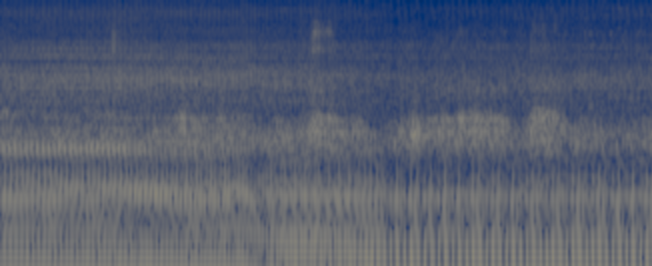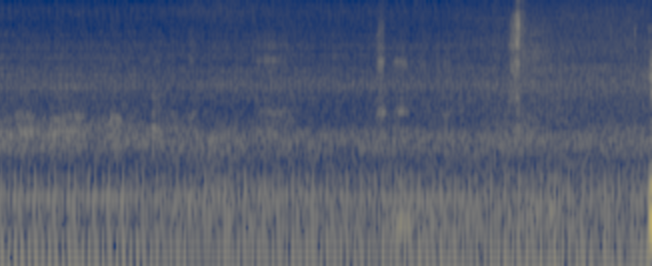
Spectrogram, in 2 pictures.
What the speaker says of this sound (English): thanks to Lexmoto for letting us out on these bikes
